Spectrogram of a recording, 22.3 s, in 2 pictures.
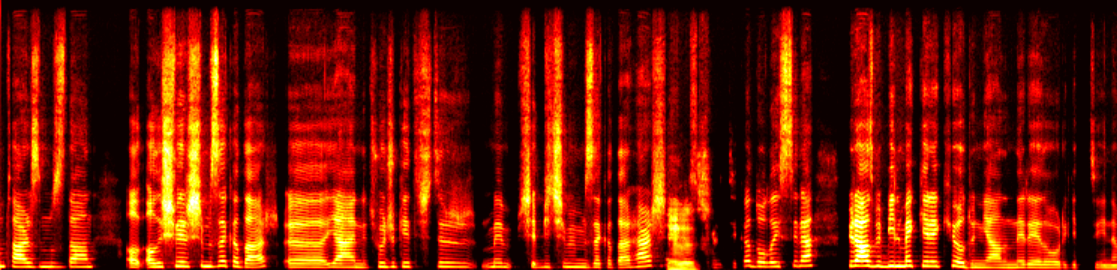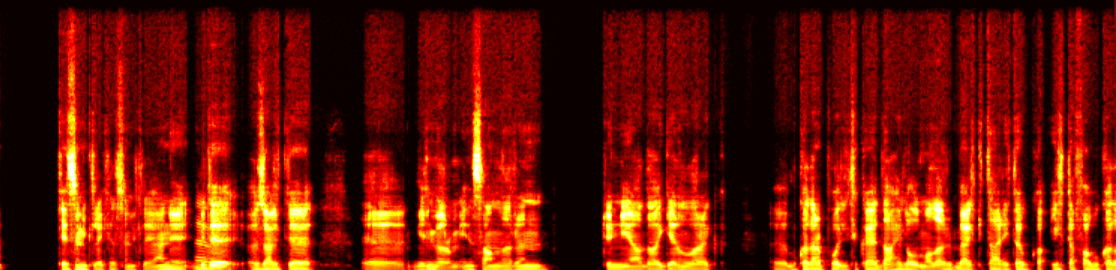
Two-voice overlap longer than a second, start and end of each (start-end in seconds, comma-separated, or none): none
